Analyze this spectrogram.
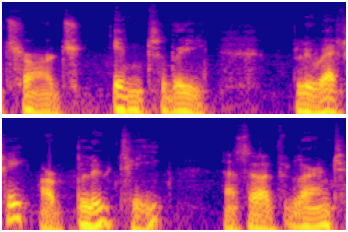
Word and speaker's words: Bluetti: As you'll have seen, I'm now getting charged into the Bluetti, or Bluetti, as I've learned it's actually pronounced over the last couple of days.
